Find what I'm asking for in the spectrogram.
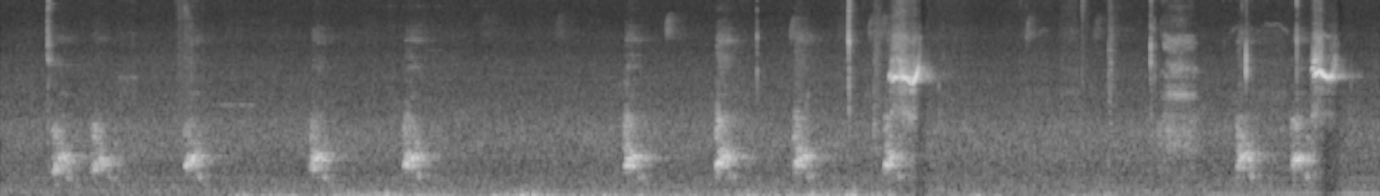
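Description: A dog barks at a neighbor outdoors, repeated sharp single barks spaced about a second apart over and over, fairly close, with faint bird chirps in the background.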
